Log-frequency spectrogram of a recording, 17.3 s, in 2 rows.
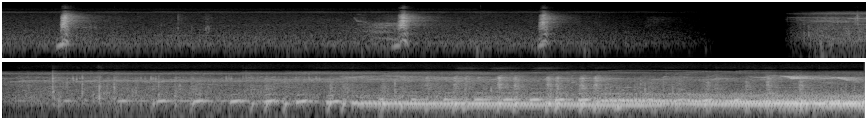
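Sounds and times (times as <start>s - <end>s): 
Pale-winged Trumpeter low pulsed hoots: 8.8s - 17.2s.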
